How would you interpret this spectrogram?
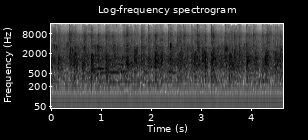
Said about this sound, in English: Hallelujah, hallelujah. Amen. Let's clap our hands and give God praise.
